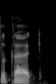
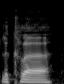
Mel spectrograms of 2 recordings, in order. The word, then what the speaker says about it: Leclerc: Still, I think Charles Leclerc is. Oh, sorry, Leclerc. Whatever. I'm British. I'm from Essex. Let me off. I just say the words. Whatever. I just say everything phonetically.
